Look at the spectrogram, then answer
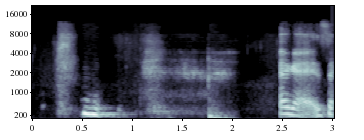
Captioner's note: giggling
